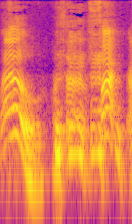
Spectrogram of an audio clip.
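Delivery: high startled whoa; surprised. Retold or imitated. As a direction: react like caught off guard. Shocked by third child question.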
